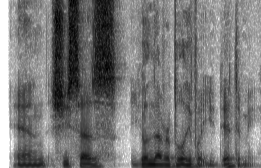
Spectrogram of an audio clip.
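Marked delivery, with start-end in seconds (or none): none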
